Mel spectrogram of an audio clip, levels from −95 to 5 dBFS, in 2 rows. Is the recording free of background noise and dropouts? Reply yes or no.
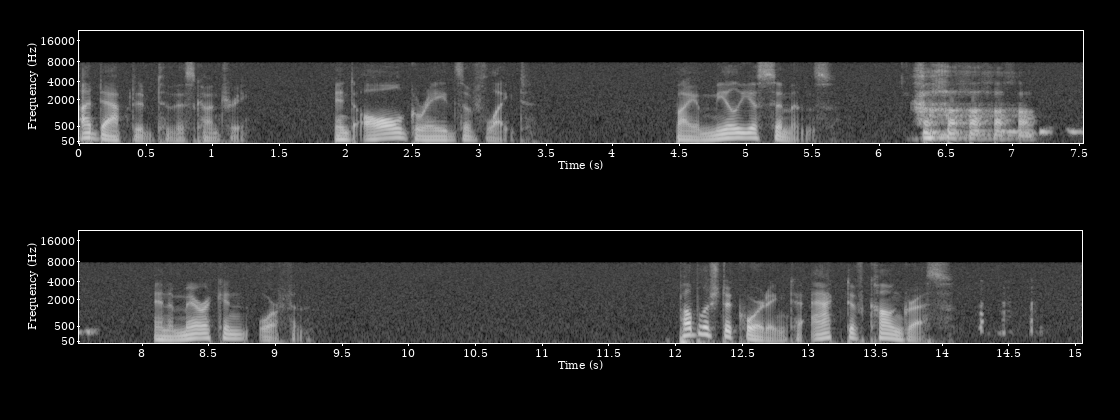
no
